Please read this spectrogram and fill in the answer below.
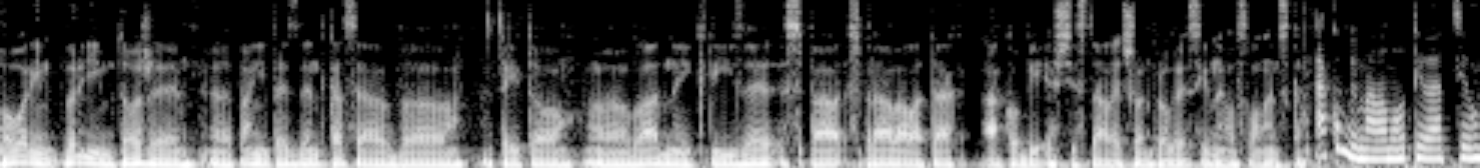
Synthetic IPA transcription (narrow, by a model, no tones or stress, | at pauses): ɦɔʋɔɾiːmt̪ʋr̩ɟiːmt̪ɔʒɛpaɲipɾɛzid̪ɛnt̪kasavt̪ɛjt̪ɔʋlaːd̪nɛjkɾiːzɛspspɾaːʋalat̪akakɔbiʔɛʃcɛst̪aːlɛ̰t͡ʃlɛnpɾɔɡɾɛ̰siːʊnɛ̰ːɦɔslɔ̰ʋɛ̰nskaakubimalamɔt̪iʋaːt͡siu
